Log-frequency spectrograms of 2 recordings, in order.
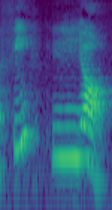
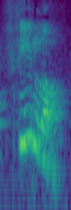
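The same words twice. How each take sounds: First: "filho" as fi... lho with a palatal lh; teacher showing the lh sound in "filho"; H pronounced. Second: "filo" with a plain l in place of lh; H left out. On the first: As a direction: sound out "filho" in two syllables, stretching the lh. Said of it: "ela é pronunciada". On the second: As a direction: say "filo" as fi-lo, hard clear l. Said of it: "a palavra ficaria filo". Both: Shown as a demonstration.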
